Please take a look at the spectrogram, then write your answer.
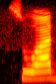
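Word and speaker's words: ص: स्वाद यानी इसे भी हम सा से प्रोनाउंस करते हैं, लेकिन क्योंकि स्वाद होता है तो स्वाद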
